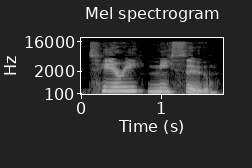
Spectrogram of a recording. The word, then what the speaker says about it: tiramisu: pumpkin tiramisu oh okay let me pronounce it right pumpkin teary misu that's how it's pronounced but it's pumpkin tiramisu okay that's what we're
